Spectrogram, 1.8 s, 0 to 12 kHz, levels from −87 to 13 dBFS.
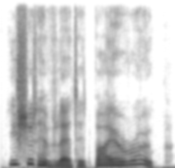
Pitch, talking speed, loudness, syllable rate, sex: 225 Hz, 275 wpm, -15 LUFS, 5.6 syllables/s, female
